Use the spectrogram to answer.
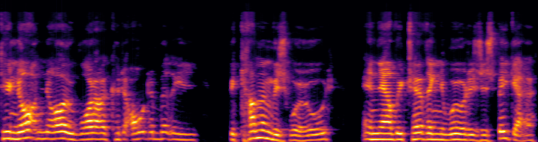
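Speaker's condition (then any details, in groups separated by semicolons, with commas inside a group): Cerebral palsy; speech and walking affected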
